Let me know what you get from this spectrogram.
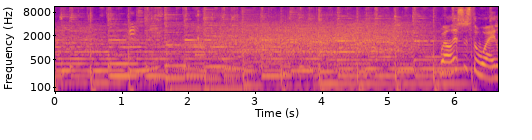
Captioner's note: crowd Conversation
